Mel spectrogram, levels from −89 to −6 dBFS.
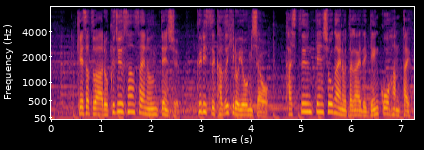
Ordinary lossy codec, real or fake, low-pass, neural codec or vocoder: none; real; 7.2 kHz; none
